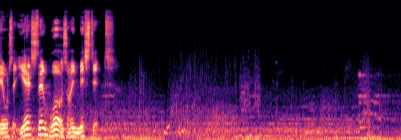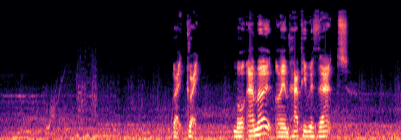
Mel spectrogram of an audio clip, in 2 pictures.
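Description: A man talks loudly and with animation into a close microphone.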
